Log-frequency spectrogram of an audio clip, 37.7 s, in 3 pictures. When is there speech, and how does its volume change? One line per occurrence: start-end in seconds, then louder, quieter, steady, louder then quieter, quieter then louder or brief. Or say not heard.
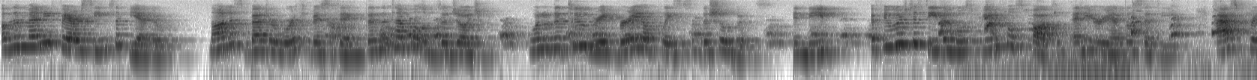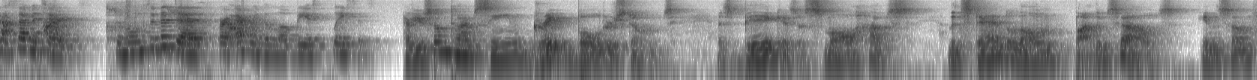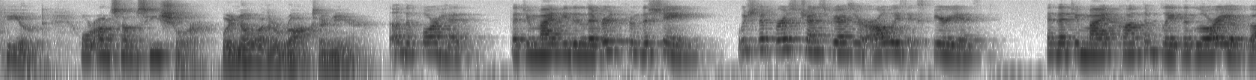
0.0-34.9 steady
35.6-37.6 brief.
